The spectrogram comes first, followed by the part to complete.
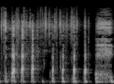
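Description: A man laughing in delight, a run of quick short pulses that breaks off near the end.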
